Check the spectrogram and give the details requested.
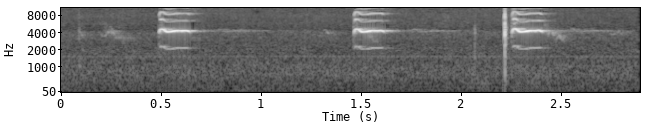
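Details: Three sharp, high, insistent calls about a second apart from a female killdeer guarding her eggs in Jackson, New Jersey, 2008; a single click sounds just before the last call.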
